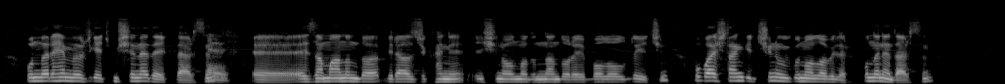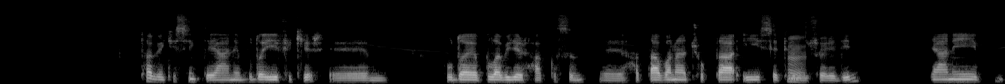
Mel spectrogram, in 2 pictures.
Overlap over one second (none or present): none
